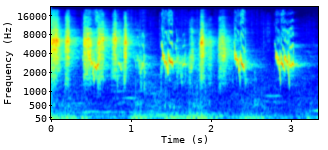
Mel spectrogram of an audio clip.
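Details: Australian parrot producing a rapid series of harsh, screechy calls, many in quick succession, with short gaps between bursts.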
